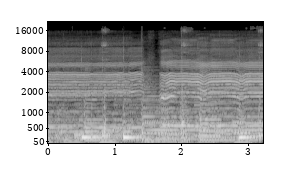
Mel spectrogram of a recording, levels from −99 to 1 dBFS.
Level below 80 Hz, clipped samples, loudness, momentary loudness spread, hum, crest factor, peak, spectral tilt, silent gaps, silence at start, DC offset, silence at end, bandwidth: -34 dBFS; under 0.1%; -18 LUFS; 5 LU; none; 14 dB; -4 dBFS; -6 dB/octave; none; 0 s; under 0.1%; 0 s; 17 kHz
